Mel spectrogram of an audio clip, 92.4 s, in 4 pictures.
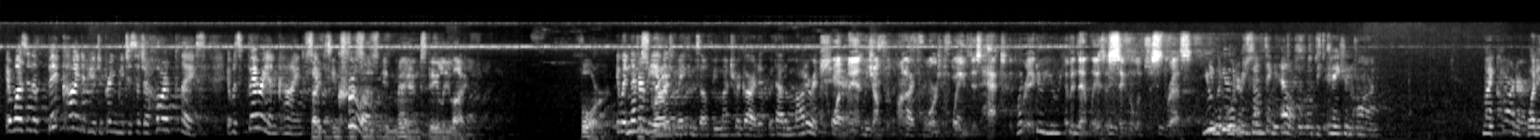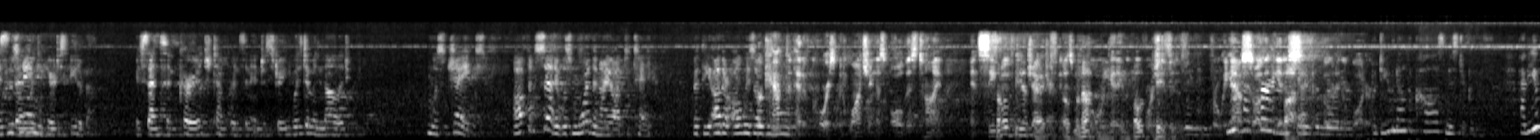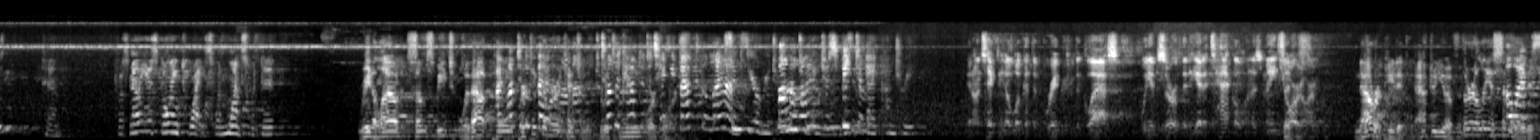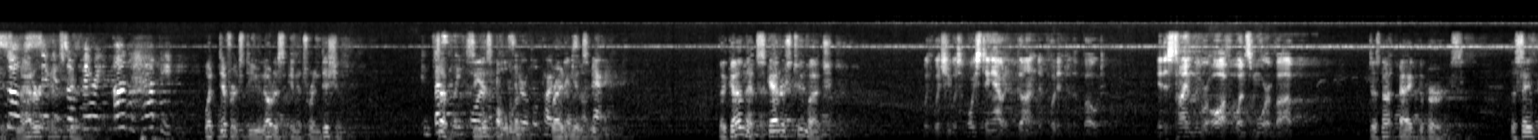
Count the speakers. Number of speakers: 6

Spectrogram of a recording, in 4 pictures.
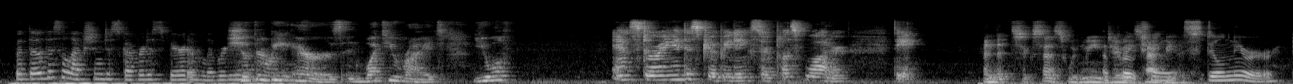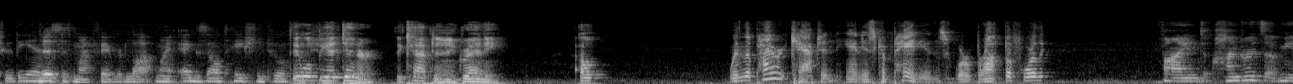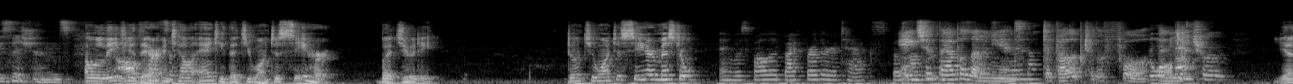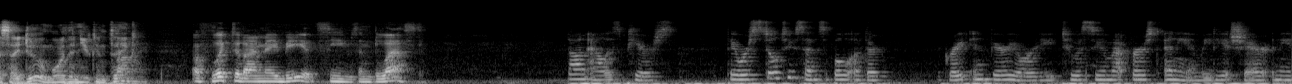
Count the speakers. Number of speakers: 8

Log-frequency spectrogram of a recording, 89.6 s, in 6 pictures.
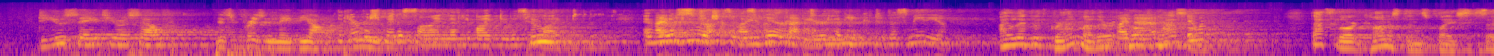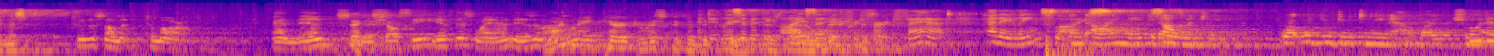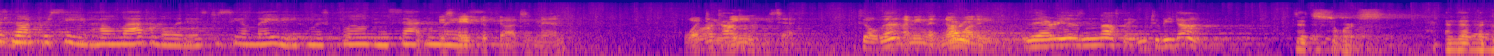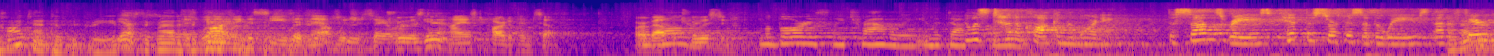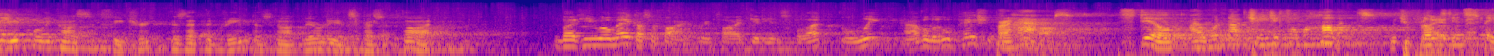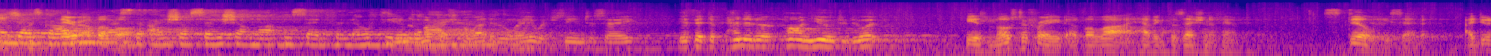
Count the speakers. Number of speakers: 10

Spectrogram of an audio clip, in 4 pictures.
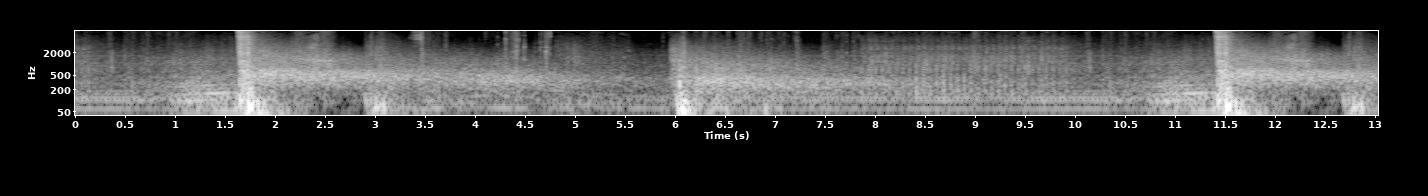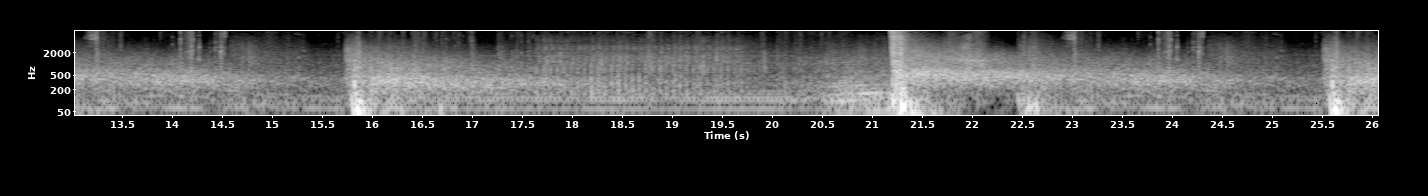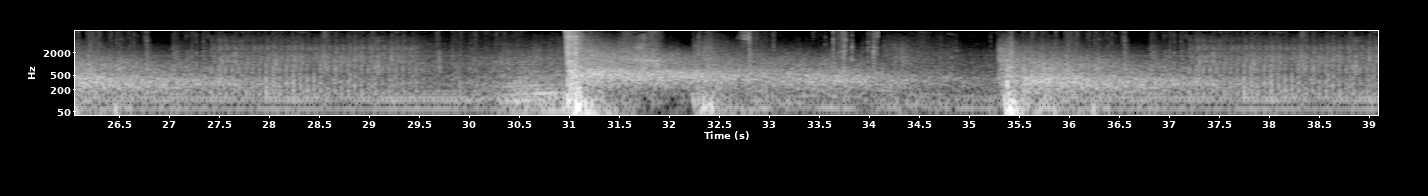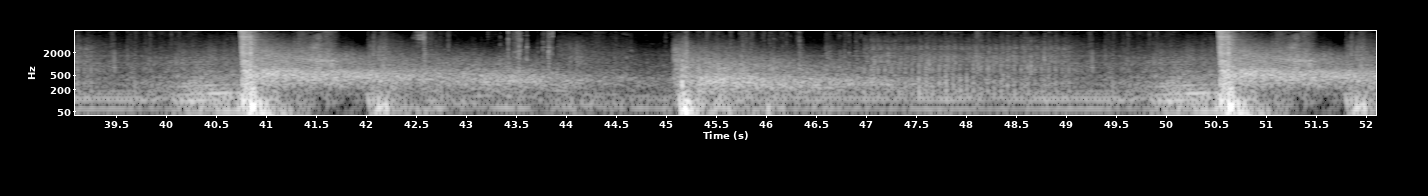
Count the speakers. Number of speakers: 0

